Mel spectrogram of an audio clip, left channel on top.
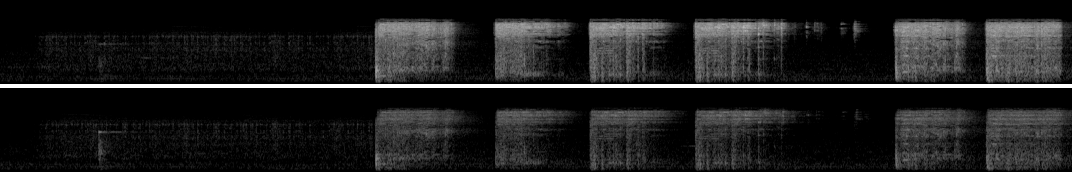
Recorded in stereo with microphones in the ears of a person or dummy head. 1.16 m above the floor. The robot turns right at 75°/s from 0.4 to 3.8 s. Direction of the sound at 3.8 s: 70° left (ahead or behind).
